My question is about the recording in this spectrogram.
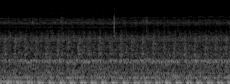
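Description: Motorcycle engine idling steadily with an even low pulse, and a faint click a little past the middle.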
